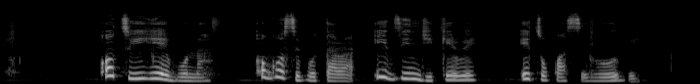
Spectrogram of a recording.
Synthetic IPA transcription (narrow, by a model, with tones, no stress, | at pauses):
o˦tʊ˨i˦ɦe˦˨bʊ˨na˨ | o˦ɡo˦sɪ˨pʊ˨ta˨ɾa̰˨ | ɪ˦dɪ˦n̩˦d͡ʒi˨ke˦ɾe˦ | ɪ˦tʊ˨kʷa˨sɪ˨ɦo˦o˦bi˨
